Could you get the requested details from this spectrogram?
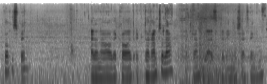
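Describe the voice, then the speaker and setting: A young man with a German accent speaks in a low, animated voice at a quick pace, picked up from a distance over loud music. He's a let's play streamer casually talking through his game and chatting with viewers, full of hesitant fillers and restarts.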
